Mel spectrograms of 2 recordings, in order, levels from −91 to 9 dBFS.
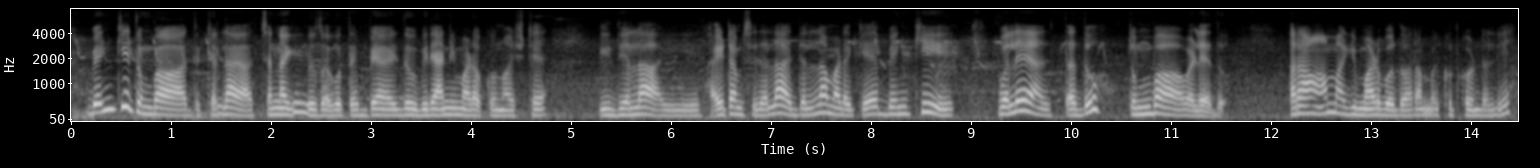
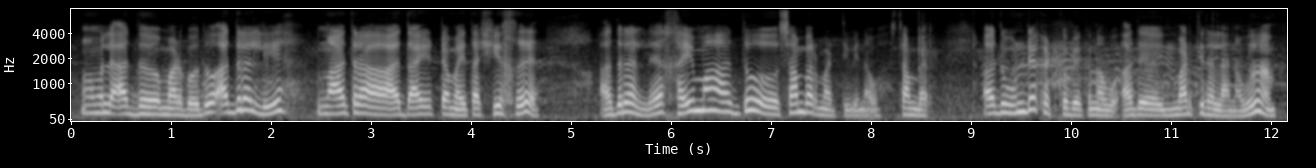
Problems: background sounds at intervals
